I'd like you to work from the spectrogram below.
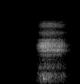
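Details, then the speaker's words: Simulated pleural blow, imitated by mouth on vowel e during expiration, as heard at the upper border of a pleural effusion: brief, soft, high-pitched breathy blow. "Entonces, con la vocal e hago [risas] expiración de ram corresponde al borde superior y eso es un soplo pleural y probablemente acompañado de un frote pleural."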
